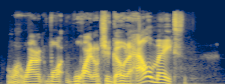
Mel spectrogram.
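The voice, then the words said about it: Put-on Australian accent. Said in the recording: “That was a great Australian accent I just did there. ... I thought an Australian man showed up and took over.”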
